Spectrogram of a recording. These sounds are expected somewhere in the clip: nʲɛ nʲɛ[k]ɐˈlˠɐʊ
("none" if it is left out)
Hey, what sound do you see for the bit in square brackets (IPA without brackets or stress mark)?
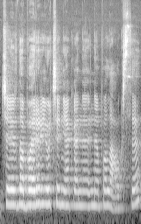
p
